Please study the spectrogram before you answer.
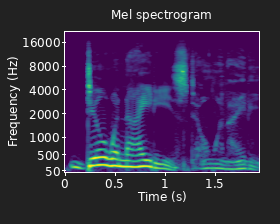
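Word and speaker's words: Dilwynites: pollen from a species they call dillonitis dillonitis and that's spelled d-i-l-w-y-n-i-t-e-s okay so this is a pollen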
